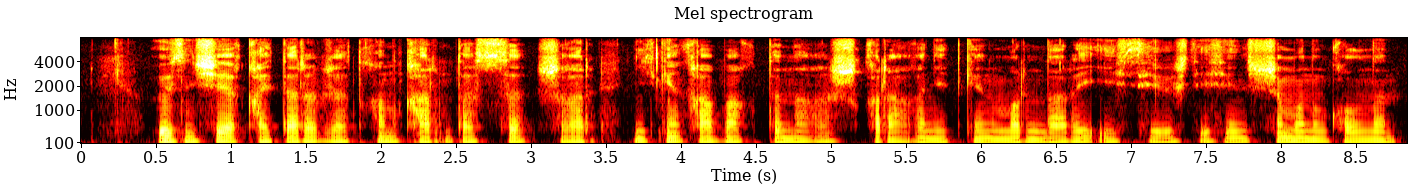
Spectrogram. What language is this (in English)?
Kazakh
